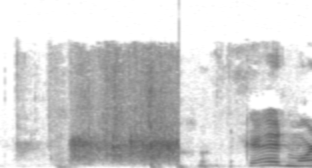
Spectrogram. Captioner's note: audience applauding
